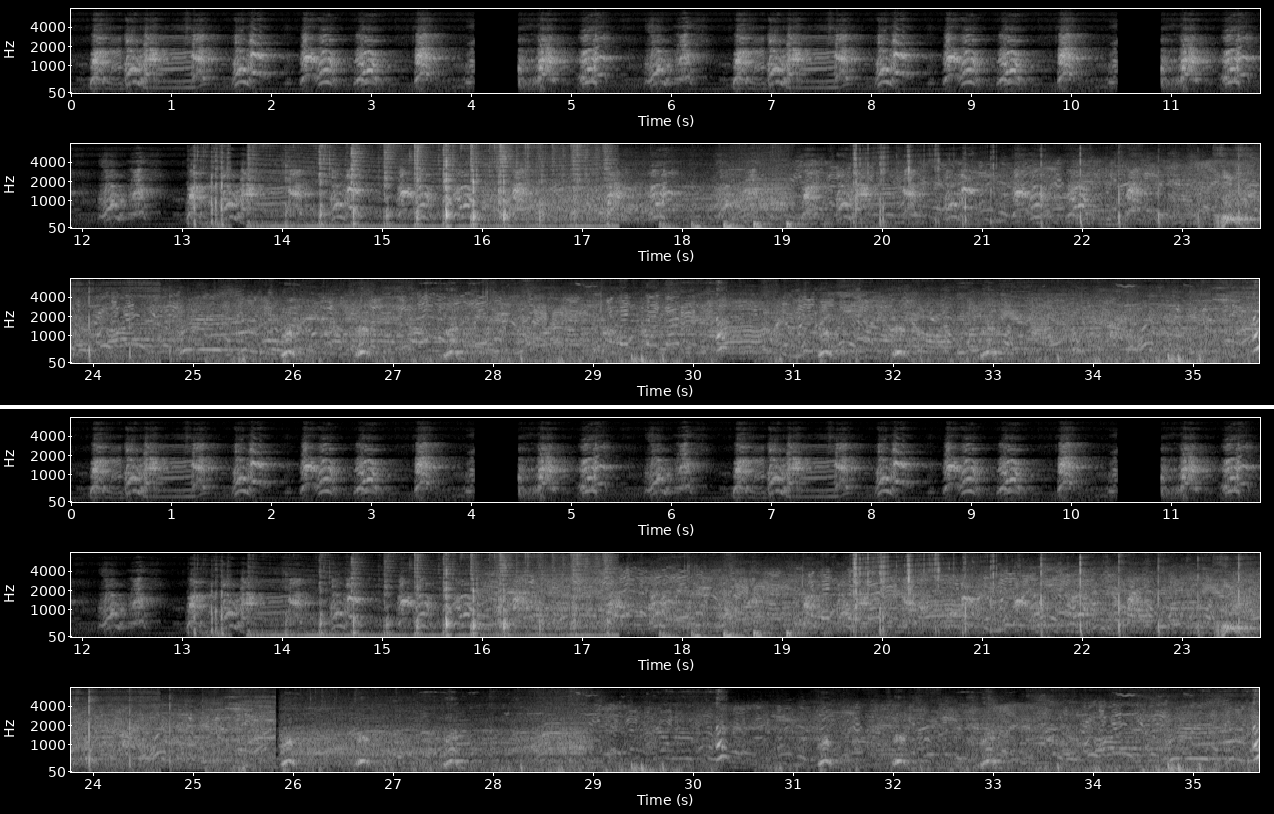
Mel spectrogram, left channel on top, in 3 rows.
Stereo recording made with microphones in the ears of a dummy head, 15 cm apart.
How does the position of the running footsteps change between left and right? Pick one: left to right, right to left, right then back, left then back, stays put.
left to right.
